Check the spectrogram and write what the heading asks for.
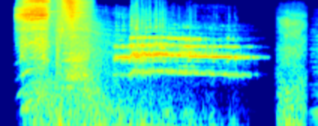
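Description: A rooster crowing once, one long call that holds and trails off, as an intro sound effect. It follows a sudden rushing burst at the start, and a short whoosh comes just before the end.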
